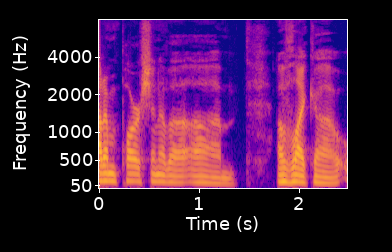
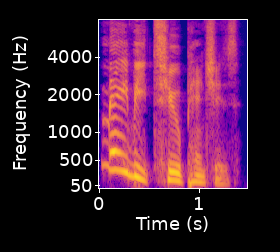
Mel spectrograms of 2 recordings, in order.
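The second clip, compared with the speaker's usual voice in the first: ordinary talk, nothing marked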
